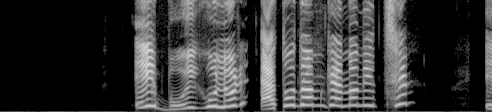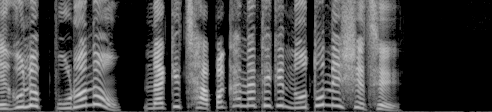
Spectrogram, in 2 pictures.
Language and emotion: Bengali, angry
